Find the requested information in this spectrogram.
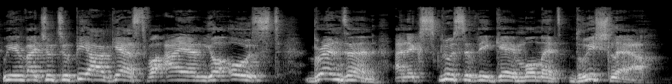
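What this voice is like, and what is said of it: Ridiculous put-on accent. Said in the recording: “my ridiculous accent”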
